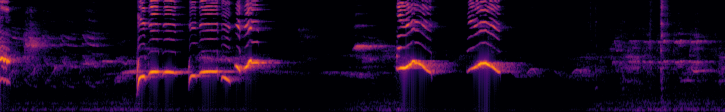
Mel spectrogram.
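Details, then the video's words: Actively singing masked laughingthrush, a recording used to lure other birds: bright whistled notes in two bursts, first a run of four level then upturned whistles, then two loud arching whistles, with quiet hum between. "Burung Poksay Hongkong Gacor"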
